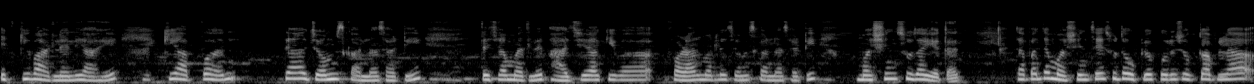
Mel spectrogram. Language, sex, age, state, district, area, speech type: Marathi, female, 45-60, Maharashtra, Thane, urban, spontaneous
